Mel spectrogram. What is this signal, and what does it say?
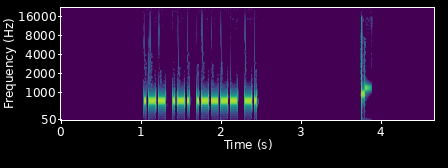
Morse code, heard as a keyed tone, about 40 wpm, 700 Hz. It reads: WR1N
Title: USA Call Signs - 4 Characters - 3x Character Spacing - 40wpm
